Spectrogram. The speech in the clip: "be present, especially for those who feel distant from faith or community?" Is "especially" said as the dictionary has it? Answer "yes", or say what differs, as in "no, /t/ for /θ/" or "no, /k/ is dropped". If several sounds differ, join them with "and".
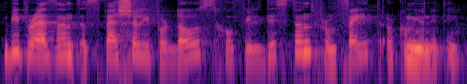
yes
